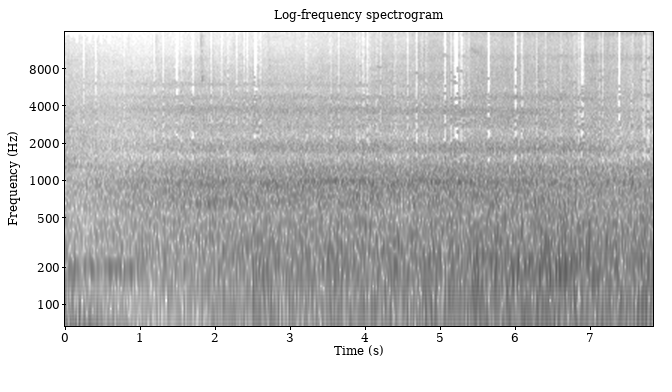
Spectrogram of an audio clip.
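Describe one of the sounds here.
A train pulls into a station with a rising, rolling rumble.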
